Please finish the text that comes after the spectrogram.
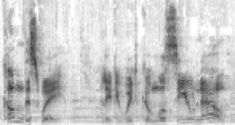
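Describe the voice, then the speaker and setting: Casting: male aide to a grand lady, polite, formal, deferential, high voice, audio drama. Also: big pitch swings, normal speed, over music. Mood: deferential, composed.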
